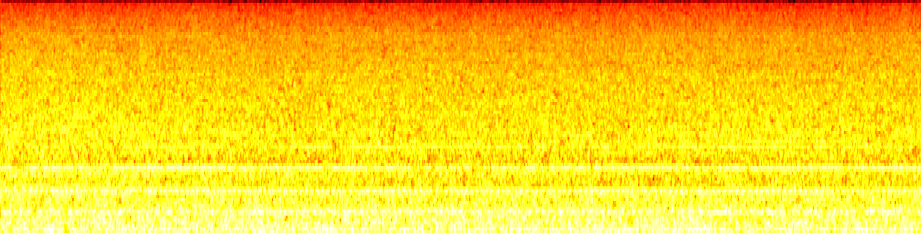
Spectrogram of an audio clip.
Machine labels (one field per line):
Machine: fan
